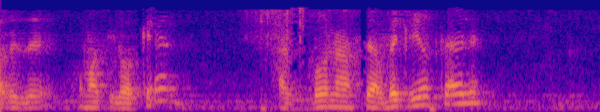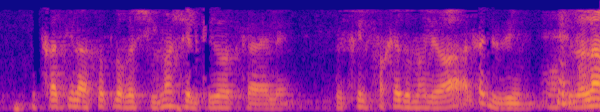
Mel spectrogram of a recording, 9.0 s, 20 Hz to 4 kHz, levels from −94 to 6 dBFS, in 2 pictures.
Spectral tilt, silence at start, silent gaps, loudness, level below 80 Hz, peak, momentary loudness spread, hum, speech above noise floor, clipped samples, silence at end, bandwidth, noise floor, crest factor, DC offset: -10.5 dB/octave; 0 s; none; -30 LUFS; -58 dBFS; -6 dBFS; 12 LU; none; 26 dB; under 0.1%; 0 s; 3.5 kHz; -54 dBFS; 24 dB; under 0.1%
